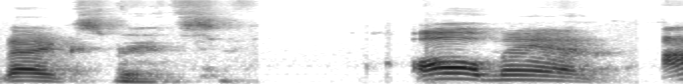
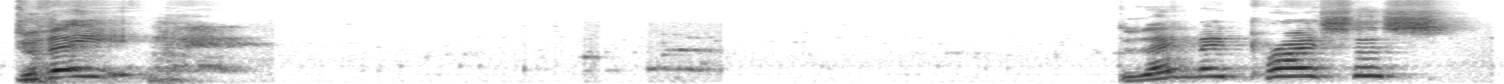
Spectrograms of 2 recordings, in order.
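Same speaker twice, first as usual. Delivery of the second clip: incredulous question; 13 semitones higher than usual. Pretend. Rhetorical outrage at prices.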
